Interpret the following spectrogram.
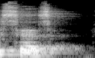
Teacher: So F just really says f. When you make an F sound, feel your throat. Do you feel any vibration? You don't, do you?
